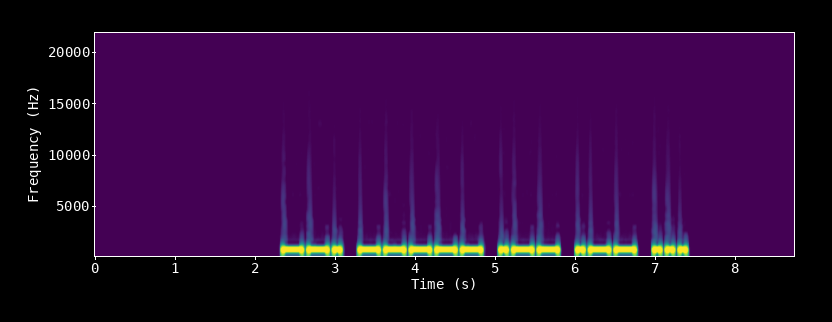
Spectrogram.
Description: Morse code, heard as a keyed tone, about 15 wpm, 700 Hz. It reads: G0WWS
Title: DXCC-100 Call Signs - 5 Characters - Repeated 2x - 15wpm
